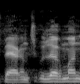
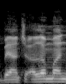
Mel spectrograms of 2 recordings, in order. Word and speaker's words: Bernd Ullermann: My name is Bernd Ullermann, or Bernd Ullermann, if you want to pronounce it in German.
